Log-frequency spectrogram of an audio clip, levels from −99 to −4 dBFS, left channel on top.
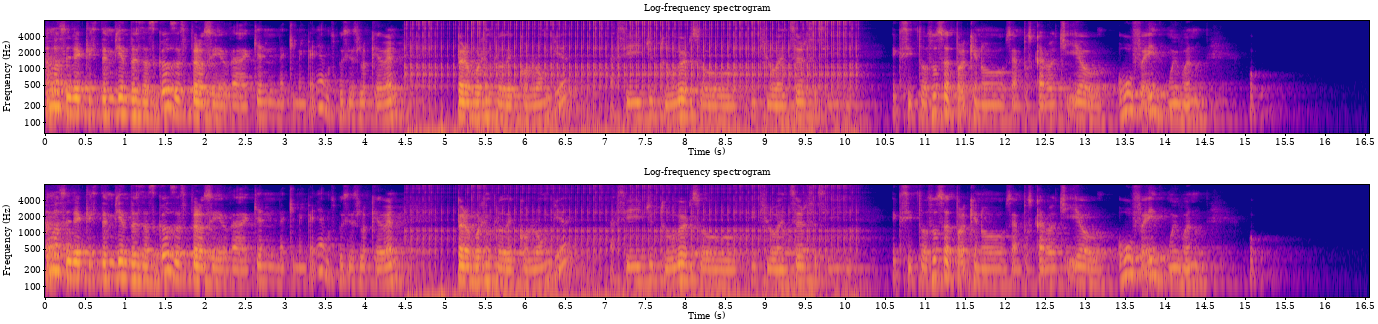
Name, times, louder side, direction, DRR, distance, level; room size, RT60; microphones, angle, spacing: voice 1, 0.0-4.8 5.2-6.5 7.1-10.1 10.7-14.4, left 1 dB, 10° left, 5 dB, 1.2 m, -34 dB
Mechanical fan, 4.5-10.2, left 5 dB, 45° left, 0.7 m, -40 dB
23.0 x 21.0 x 2.9 m, 1.4 s
head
